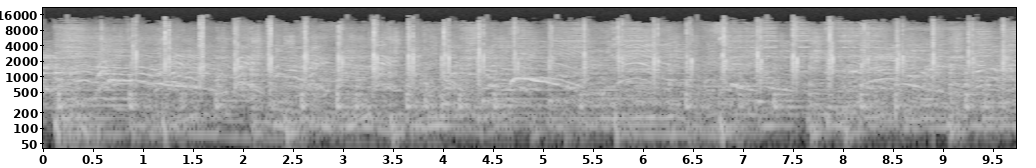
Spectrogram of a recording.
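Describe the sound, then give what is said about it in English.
A loud, dense crowd cheers and shouts continuously at a Jukin hip-hop dance battle between the Beat Your Feet Kings and the Memphis Jukin Elite Team, with sharp, regular beat-like hits punching through the roar and scattered voices yelling throughout. “That's the Beat Your Feet Kings taking on the Memphis Jukin Elite Team in a competition of the hip-hop dance style Jukin.”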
